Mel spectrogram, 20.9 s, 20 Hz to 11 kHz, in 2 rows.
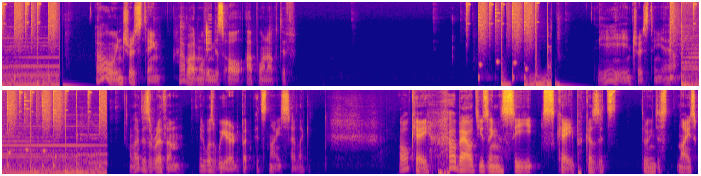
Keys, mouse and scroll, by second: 0.7 space, 0.7 click, 1.9 click, 2.1 e, 2.5 a, 3.6 alt+shift+Up, 5.0-6.4 drag, 6.6 click, 6.8 space, 8.0 space, 9.8 space, 11.8 click, 12.4 space, 12.5 click, 13.0 click, 14.1 right click, 18.8 click, 20.3 click.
